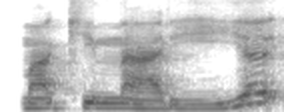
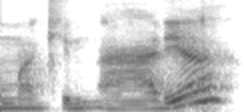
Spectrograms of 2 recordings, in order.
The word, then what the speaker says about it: maquinaria: Maquinaria e não maquinária, né? Como é que é isso aqui? Isso aqui é maquinaria, né? Maquinaria, o ri é separado do a.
